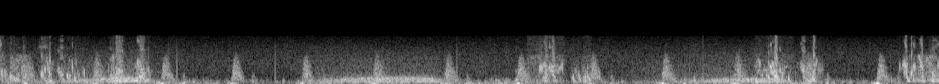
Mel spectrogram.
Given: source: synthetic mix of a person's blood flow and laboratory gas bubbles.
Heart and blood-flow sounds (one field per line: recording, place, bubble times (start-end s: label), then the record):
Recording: Doppler ultrasound of blood flow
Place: subclavian vein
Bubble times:
0.00-0.31 s: bubbles
0.38-0.89 s: bubbles
1.06-1.54 s: bubbles
5.14-5.20 s: bubbles
5.26-5.66 s: bubbles
5.70-5.95 s: bubbles
7.54-8.24 s: bubbles
8.97-9.40 s: bubbles
From the record:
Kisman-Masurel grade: 333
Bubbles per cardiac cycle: rolling drumbeat, 9 or more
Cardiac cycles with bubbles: 50 to 99%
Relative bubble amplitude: loud (0.450 to 0.775)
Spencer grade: 3 (all of the cardiac periods contain showers or single bubble signals, but not dominating or overriding the cardiac motion signals)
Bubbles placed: anywhere in the cardiac cycle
